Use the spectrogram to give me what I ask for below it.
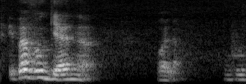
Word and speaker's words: Vaughan: on me dit dans l'oreillette que ça se prononce brian von ébats vaughan voilà vous prononcez pas volé ce qu'il yaa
